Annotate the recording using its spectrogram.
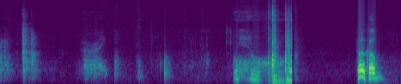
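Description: A wooden door creaks and thuds open.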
